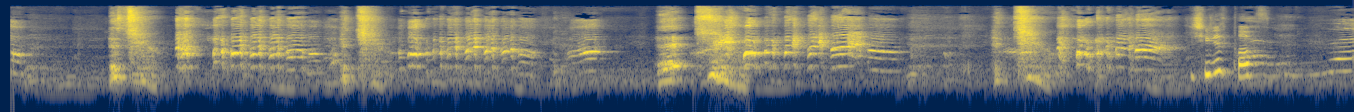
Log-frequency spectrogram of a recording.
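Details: Several sharp sneezes from an adult father, each followed by loud giggling from his baby daughter; repeated sneezing.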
